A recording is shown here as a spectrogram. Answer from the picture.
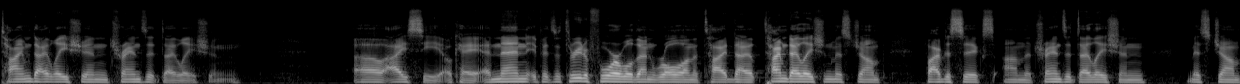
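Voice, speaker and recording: A man talks at a moderate pace with a medium pitch and fairly even intonation. The recording is very clean, with a silent background. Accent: Midwestern. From US Midwest. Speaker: tabletop game youtuber. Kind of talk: tutorial. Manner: casual, hesitant with fillers.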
